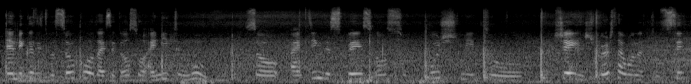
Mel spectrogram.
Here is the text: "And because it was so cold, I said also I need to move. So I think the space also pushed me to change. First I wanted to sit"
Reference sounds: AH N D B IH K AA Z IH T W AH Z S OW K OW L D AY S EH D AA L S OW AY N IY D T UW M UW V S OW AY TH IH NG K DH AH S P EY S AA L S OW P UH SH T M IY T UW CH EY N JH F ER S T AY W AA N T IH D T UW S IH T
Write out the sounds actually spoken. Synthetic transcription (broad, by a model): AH N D B IH K AA Z IH T W AH Z S OW K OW L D AY S EH D AA L S OW AY N IY D T UW M UW V S OW AY TH IH NG K DH AH S P EY S AA L S OW P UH SH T M IY T UW CH EY N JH F ER S T AY W AA N T IH D T UW S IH T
